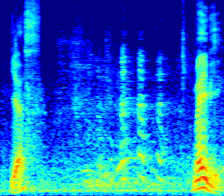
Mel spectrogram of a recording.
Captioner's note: audience laughs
